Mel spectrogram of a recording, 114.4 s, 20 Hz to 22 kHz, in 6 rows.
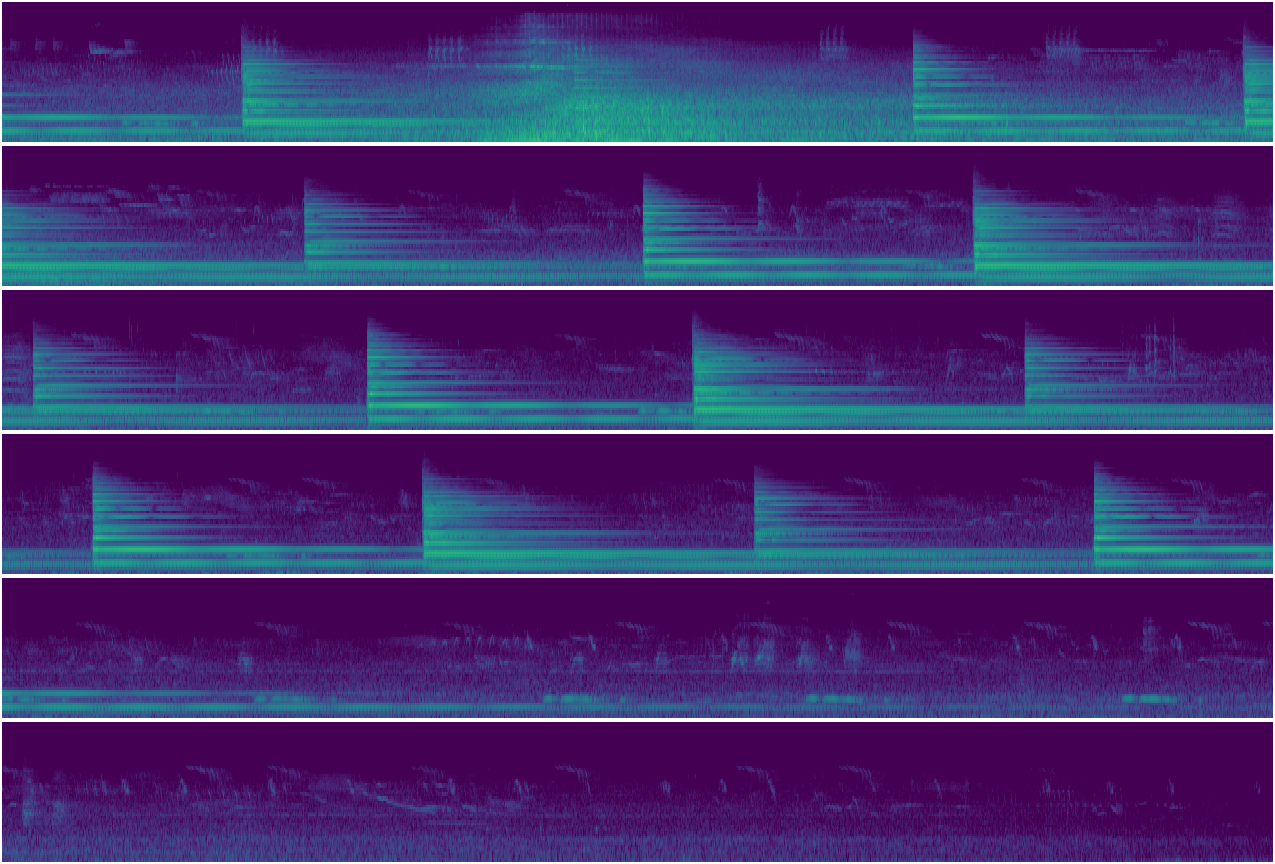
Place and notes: In the small village of Mellery, sound of the bells ringing. This is an uncommon manner to ring the bells, according to liturgy it means nothing.
This small village is the only one in Belgium to have a called "Hell road" and a "Paradise road" !
9 April 2017, ~17:00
